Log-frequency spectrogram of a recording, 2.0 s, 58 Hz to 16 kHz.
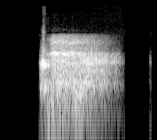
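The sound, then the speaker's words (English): A single deep breath lasting about one second, an airy rush that starts abruptly, holds steady, then tapers off into silence, with no voices. “Okay, 1, 2, 3, deep breath in. And light, and release.”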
